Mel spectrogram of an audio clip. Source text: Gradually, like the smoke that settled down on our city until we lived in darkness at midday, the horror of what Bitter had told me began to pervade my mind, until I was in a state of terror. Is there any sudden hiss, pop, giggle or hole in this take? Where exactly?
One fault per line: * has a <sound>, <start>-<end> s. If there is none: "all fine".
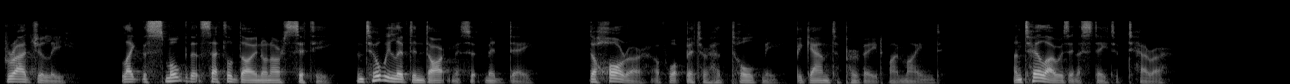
all fine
